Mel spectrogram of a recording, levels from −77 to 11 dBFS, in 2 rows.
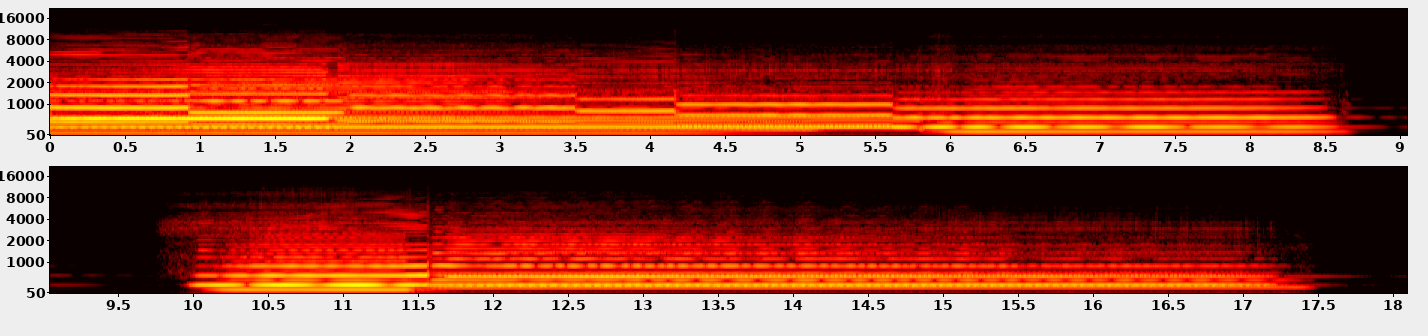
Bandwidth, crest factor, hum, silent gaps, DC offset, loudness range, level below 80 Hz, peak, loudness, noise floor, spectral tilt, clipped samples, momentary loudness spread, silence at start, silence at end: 9.8 kHz; 14 dB; none; none; under 0.1%; 8 LU; -60 dBFS; -4 dBFS; -18 LUFS; -71 dBFS; -7 dB/octave; under 0.1%; 12 LU; 0 s; 0.7 s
